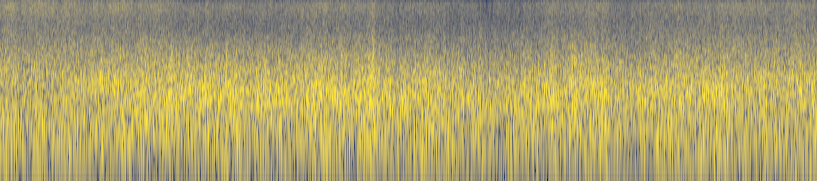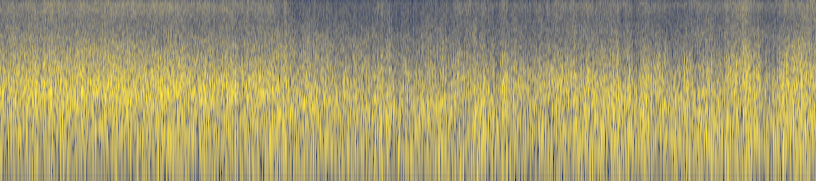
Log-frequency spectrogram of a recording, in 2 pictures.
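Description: Steady rush of wind and water from a boat under way at speed, with wind buffeting the microphone.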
